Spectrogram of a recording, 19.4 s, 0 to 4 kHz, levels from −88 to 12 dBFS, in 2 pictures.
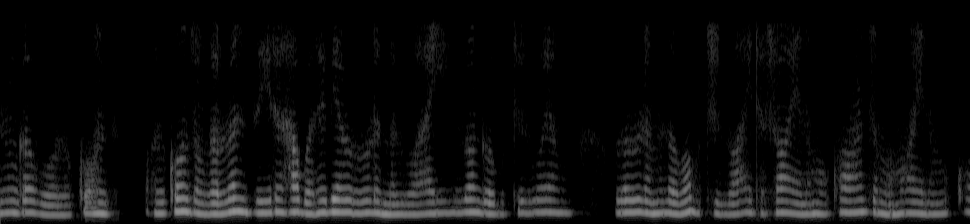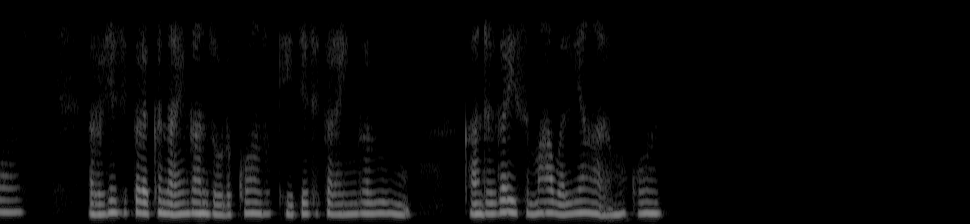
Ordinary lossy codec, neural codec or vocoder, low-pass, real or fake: none; codec, 24 kHz, 0.5 kbps, DualCodec; 3.6 kHz; fake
